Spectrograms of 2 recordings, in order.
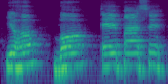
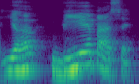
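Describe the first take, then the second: First: B is said as a bare 'b' sound. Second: B is said as its name 'bee'. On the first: The speaker calls it wrong. "मैं ये तो नहीं बोलूंगा ना" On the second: The speaker calls it right. "मैं क्या बोलूंगा"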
